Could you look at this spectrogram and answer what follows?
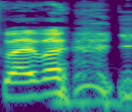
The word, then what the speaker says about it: Quavo: But when I've said Quavo, you're like, no, I think you'll find it's Quavo. You have ruined me. I've been gaslit. I can't take it anymore. How do you say his name? – It's Quavo.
